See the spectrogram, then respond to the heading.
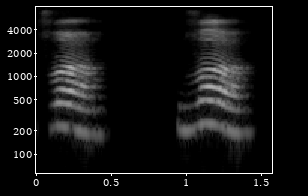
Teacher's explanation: और ओठ भी देखिए, ओठ भी सटेगा, सटेगा, स्पर्श होगा दोनों ओठ, देखिए। और दांत और ओठ दोनों पे बल जा रहा है, इसलिए दंत प्लस ओष्ठ बराबर दंतोष्ठ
